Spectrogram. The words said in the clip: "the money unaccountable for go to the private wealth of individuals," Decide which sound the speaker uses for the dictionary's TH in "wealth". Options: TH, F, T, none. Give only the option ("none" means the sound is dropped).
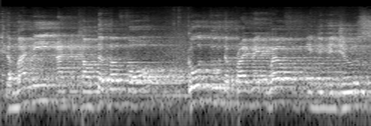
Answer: F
